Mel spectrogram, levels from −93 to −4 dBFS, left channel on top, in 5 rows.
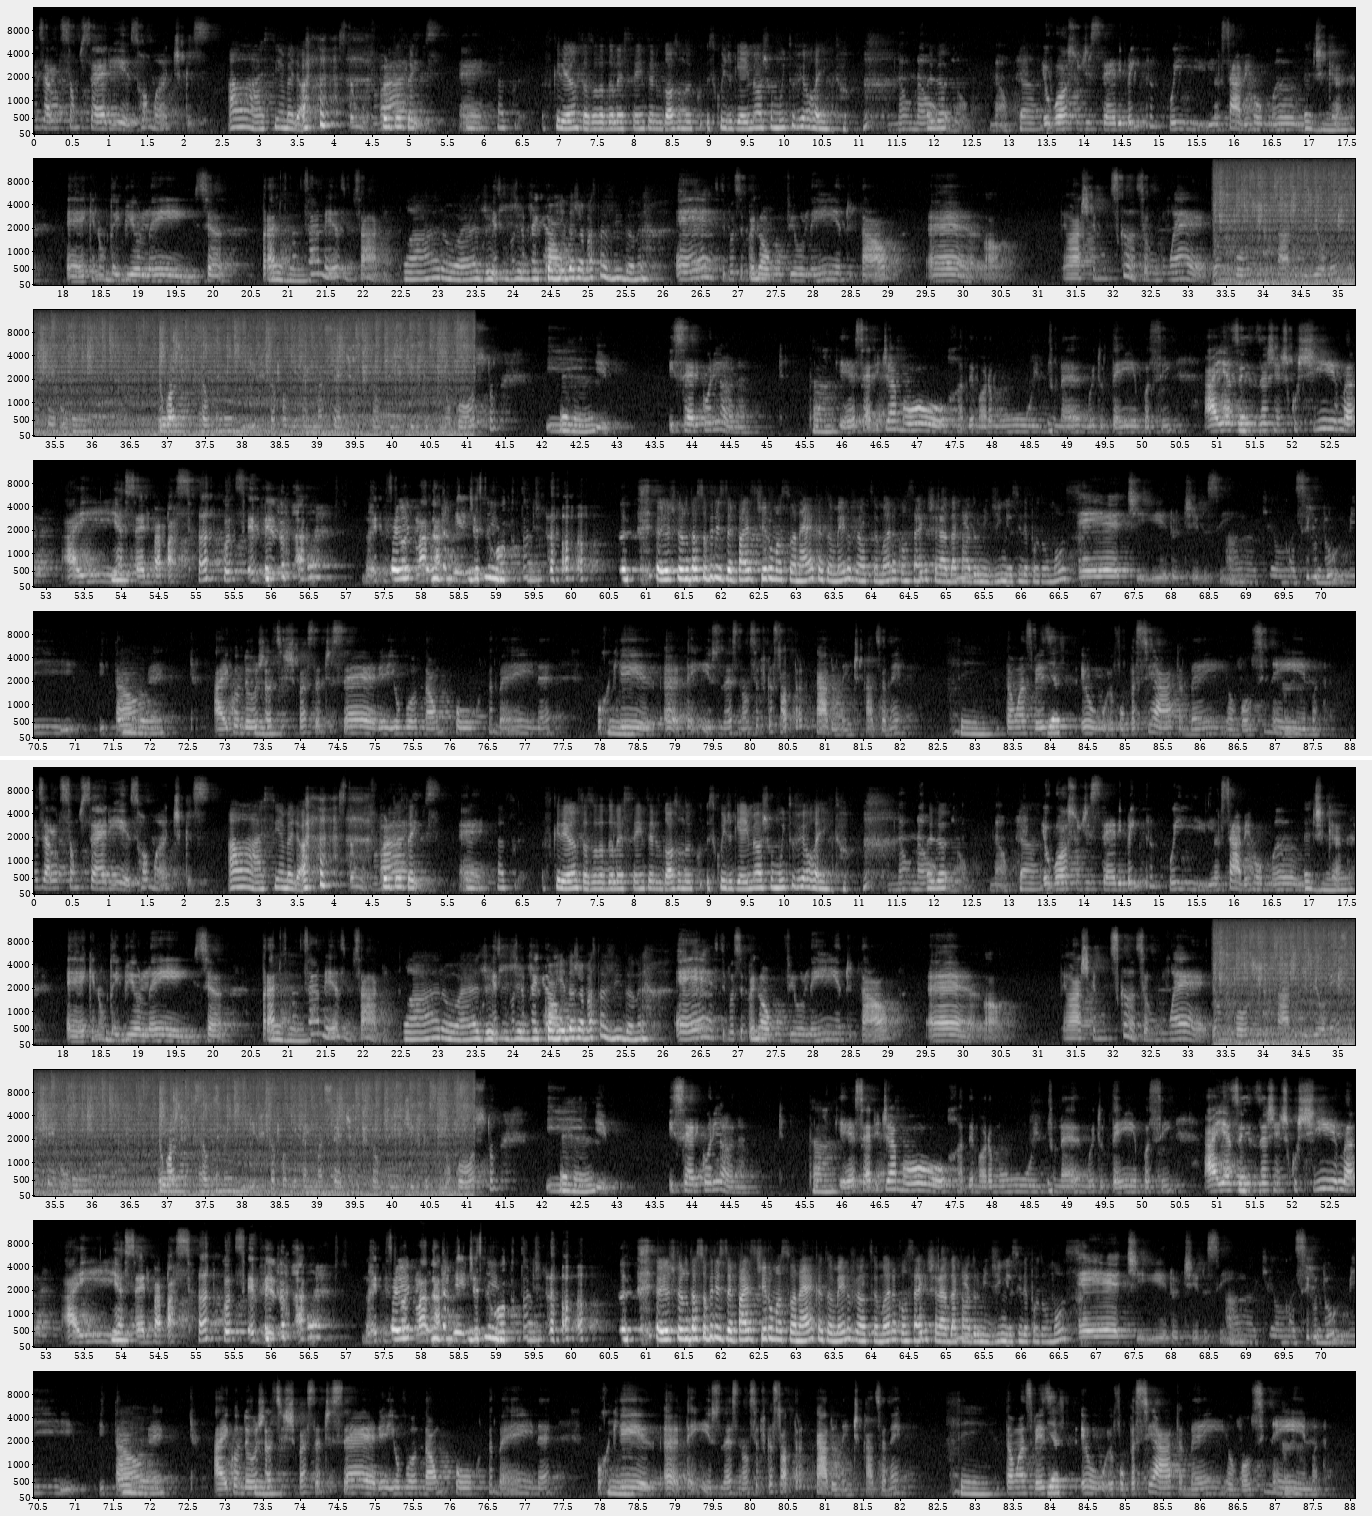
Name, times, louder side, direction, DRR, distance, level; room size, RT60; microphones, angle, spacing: voice 1, 0.0-2.1 4.2-5.2 5.7-6.0 11.4-12.5 12.7-17.8 18.0-20.4 20.7-22.4 23.7-23.8 24.2-24.7 26.2-29.0 29.5-30.6 31.3-35.7 36.4-36.5 36.9-41.8 42.1-43.0 43.7-44.8 45.6-56.8 57.2-60.2 64.0-64.1 65.0-65.3 66.7-69.1 69.6-71.0 71.3-72.2 72.5-77.3 78.0-82.0 83.4-84.0 84.4-87.7, right 2 dB, 75° right, 5 dB, 3.4 m, -37 dB
voice 2, 2.6-5.2 5.8-6.3 6.9-11.5 11.9-12.4 13.1-13.5 16.9-17.6 18.6-18.9 20.7-21.3 22.5-26.1 27.2-27.4 35.7-36.0 36.9-37.1 37.6-38.1 42.2-42.7 45.6-45.9 51.3-51.4 53.9-54.1 55.9-56.7 57.3-59.1 59.4-59.6 60.6-66.8 68.7-70.2 71.6-72.2 73.4-73.8 78.1-78.5 82.7-83.3 84.0-84.1 87.1-87.4, right 1 dB, 50° right, 10 dB, 0.9 m, -30 dB
sound 1, 33.3-41.1, right 1 dB, 10° right, 0.9 m, -39 dB
29.5 x 24.5 x 7.1 m, 0.84 s
head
